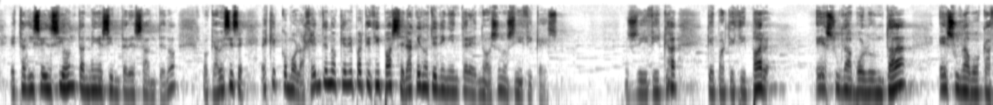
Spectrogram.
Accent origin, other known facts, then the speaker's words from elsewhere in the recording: Italy; Spanish is a second language; soy italiana y estoy aquí de paso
